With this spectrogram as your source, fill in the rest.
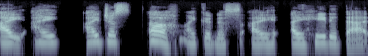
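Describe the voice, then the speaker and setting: A plain, everyday voice with ordinary pitch variation, in a dry, close sound with no echo. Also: woman. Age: 60s. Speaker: author and speaker on midlife change. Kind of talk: interview conversation.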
